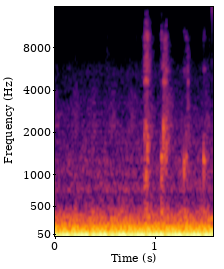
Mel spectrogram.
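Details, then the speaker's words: Dodge truck that sat seven or eight months, warm after first drive: deep even idle with light quick ticking on top, attributed to exhaust with lifters audible; valvetrain tick suspected, not confirmed. "that sounded healthy you know the tick is from the exhaust but it's not obscenely loud so we can hear those lifters"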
